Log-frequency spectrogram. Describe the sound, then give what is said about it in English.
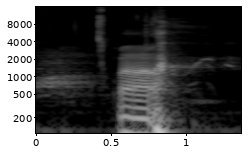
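A single sneeze in the background: a quick sharp intake followed by a loud, voiced burst that fades out, with no talking. “Sneezing back there?”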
